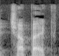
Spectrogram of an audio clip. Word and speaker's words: Čapek: We actually say Čapek, but you did pretty good job.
